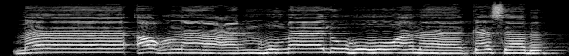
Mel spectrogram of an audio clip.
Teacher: আগনা মধ্যে তবাই 1 আলিফ টেনে পড়তে হবে। আনহু ইজহার গুন্না ছাড়া স্পষ্ট করে পড়তে হবে।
